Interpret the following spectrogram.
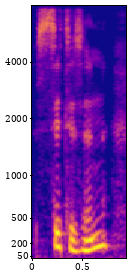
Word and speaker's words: citizen: a citizen and we've got the schwa at the end so it's citizen the stress is at the beginning citizen and clearly clearly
